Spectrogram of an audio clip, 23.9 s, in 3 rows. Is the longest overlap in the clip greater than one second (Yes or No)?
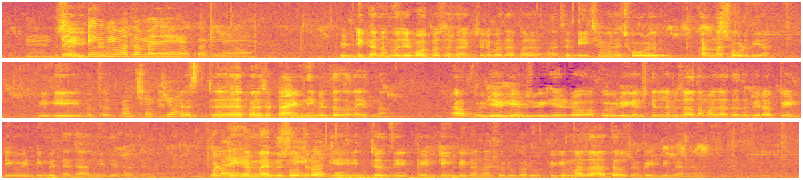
Yes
